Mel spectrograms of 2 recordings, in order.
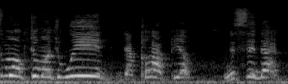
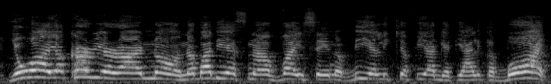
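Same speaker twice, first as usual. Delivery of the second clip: normal talking voice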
